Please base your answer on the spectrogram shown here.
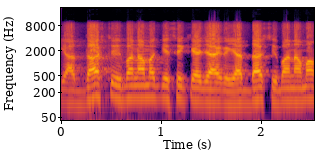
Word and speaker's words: हिबा नामा: ई book का title हिब्बा नामा ही रखा है और मेरे वीडियो का भी टाइटल हिब्बा नामा ही रहेगा, लेकिन इसका सही उच्चारण हिबा नामा है, जो अरबी भाषा का शब्द है।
